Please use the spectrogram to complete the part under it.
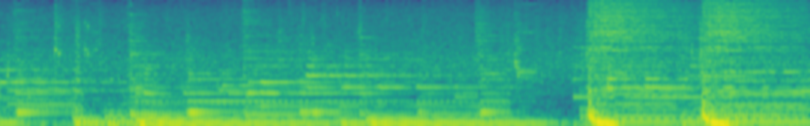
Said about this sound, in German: Schon wieder am Regnen. Boah, Mann, meine Fresse, Alter. Es wird doch mal langsam wieder Zeit für Sommer. Ich kann diesen Regen nicht mehr sehen.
